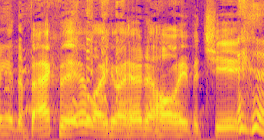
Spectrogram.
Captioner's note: audience laughing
